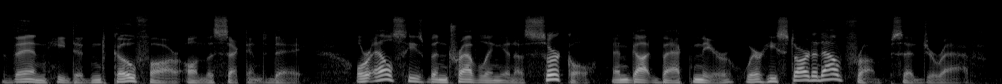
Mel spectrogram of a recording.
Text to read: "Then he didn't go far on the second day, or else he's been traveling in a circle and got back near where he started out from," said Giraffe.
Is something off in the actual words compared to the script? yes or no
no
